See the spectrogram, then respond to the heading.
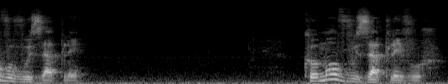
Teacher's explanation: please note the liaison between vu and the verb okay with the z sound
